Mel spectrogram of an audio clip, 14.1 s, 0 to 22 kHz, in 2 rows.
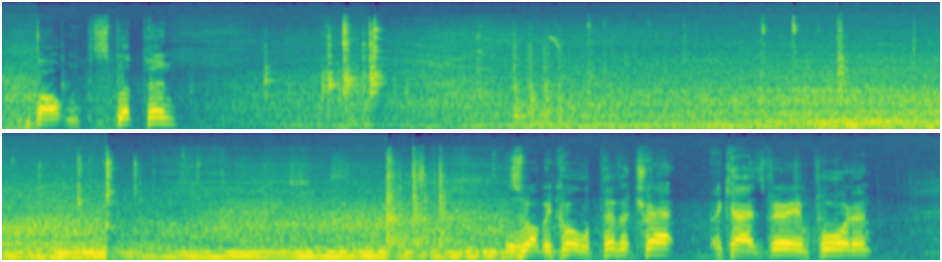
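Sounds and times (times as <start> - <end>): vehicle engine running: 1.3 - 13.9.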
